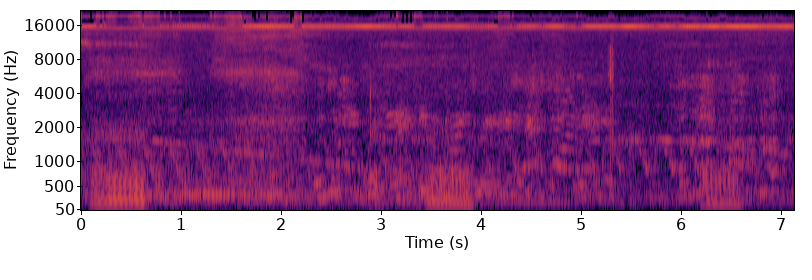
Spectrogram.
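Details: Rough, vibrating snoring, three snores about every three seconds over background noise, from either a sleeping dog or a man; it is unclear which one is snoring.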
